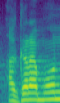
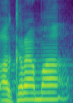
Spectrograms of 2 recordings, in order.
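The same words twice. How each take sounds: First: اکرمون ending in "-un"; wrong tanween ending. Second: Said in the usual way. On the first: Shown as a demonstration. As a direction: say اکرمون with a final n sound. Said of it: "نہیں پڑھیں گے". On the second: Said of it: "اکرمون نہیں پڑھیں گے".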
